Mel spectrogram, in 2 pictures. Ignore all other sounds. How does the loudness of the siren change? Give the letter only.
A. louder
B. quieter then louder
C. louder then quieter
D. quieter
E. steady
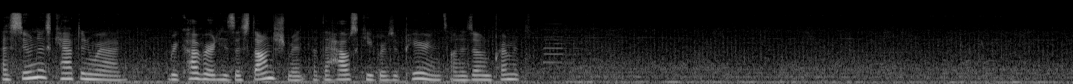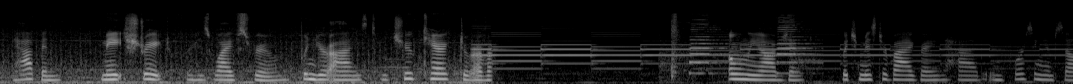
D.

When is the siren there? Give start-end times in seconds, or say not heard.
15.4-21.4.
